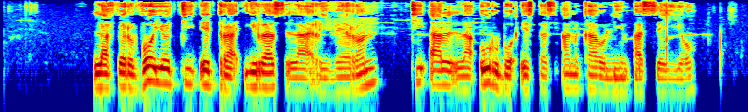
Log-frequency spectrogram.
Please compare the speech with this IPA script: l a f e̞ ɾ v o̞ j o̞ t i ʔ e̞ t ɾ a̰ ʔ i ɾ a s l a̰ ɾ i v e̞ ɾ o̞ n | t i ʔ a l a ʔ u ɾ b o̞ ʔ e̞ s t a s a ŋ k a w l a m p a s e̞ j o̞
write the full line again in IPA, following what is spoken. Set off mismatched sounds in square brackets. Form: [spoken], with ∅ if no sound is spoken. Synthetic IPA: l a f e̞ ɾ v o̞ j o̞ t i ʔ e̞ t ɾ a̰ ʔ i ɾ a s l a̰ ɾ i v e̞ ɾ o̞ n | t i ʔ a [lː] a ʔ u ɾ b o̞ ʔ e̞ s t a s a ŋ k a w l [i] m p a s e̞ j o̞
